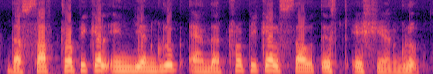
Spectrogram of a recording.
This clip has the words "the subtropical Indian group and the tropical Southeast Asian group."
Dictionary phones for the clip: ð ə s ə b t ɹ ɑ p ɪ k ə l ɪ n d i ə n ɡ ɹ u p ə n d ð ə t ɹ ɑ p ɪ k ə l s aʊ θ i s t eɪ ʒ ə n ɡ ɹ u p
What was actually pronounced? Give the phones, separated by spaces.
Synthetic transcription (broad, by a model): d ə s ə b t ɹ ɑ p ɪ k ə l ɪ n d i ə n ɡ ɹ u p ə n d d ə t ɹ ɑ p ɪ k ə l s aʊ t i s t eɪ ʃ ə n ɡ ɹ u p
